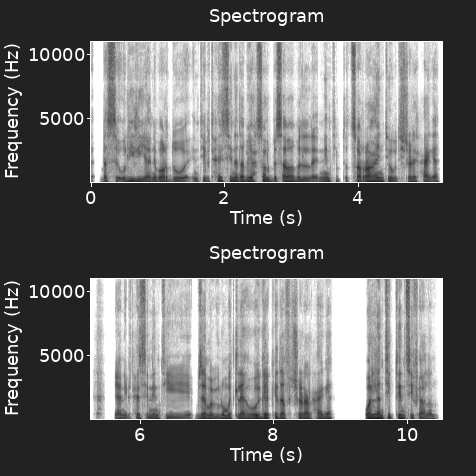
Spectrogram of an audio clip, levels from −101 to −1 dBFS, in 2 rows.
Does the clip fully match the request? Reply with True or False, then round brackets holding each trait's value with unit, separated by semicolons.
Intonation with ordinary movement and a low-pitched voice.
True (3.6 semitones; 120 Hz)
